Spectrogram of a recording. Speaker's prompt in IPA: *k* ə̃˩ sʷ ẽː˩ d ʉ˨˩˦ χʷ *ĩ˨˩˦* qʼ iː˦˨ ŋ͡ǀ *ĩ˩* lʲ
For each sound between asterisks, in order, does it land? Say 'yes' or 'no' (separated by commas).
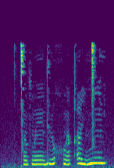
no, yes, no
